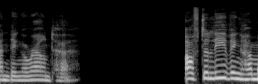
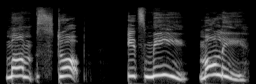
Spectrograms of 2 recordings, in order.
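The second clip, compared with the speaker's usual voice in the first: high, loud panicked cry; frightened scream; 9 semitones higher, 4 dB louder, slower than usual. A narrator's reading. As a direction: cry out in terror. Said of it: "Molly screamed and said".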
